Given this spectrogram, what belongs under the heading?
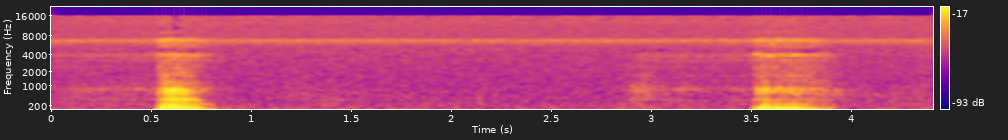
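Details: Husband snoring: two low, rattling snores about three seconds apart, each on a breath in, against quiet room hiss.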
